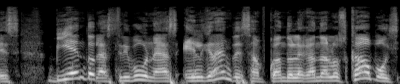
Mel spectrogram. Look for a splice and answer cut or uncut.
cut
